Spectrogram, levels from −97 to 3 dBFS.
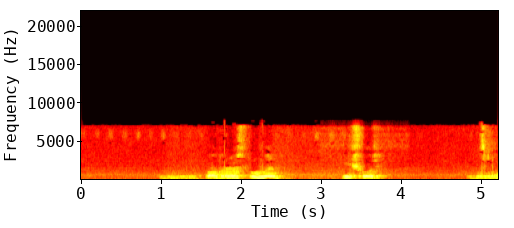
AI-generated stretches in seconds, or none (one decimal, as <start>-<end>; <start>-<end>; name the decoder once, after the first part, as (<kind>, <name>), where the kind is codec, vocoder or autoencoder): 3.0-4.1 (vocoder, WaveNeXt)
